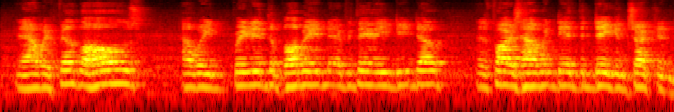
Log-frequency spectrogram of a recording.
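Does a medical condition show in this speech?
Yes: Friedreich's ataxia.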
